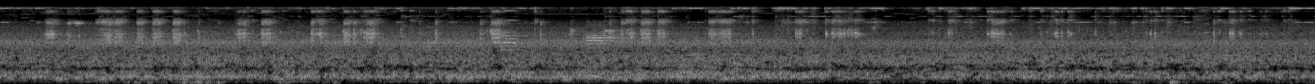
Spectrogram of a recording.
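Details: Ultrasonic dental scaler used during teeth scaling with water spray: steady high-pitched hiss and buzz as the vibrating tip works on the teeth.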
